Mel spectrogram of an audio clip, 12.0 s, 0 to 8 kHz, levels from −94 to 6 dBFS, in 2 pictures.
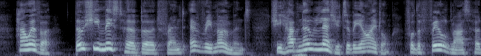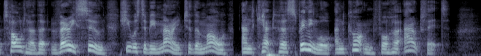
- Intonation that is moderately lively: No, wide, 8.3 semitones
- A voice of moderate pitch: Yes, medium, 150 Hz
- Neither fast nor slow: No, fast, 220 wpm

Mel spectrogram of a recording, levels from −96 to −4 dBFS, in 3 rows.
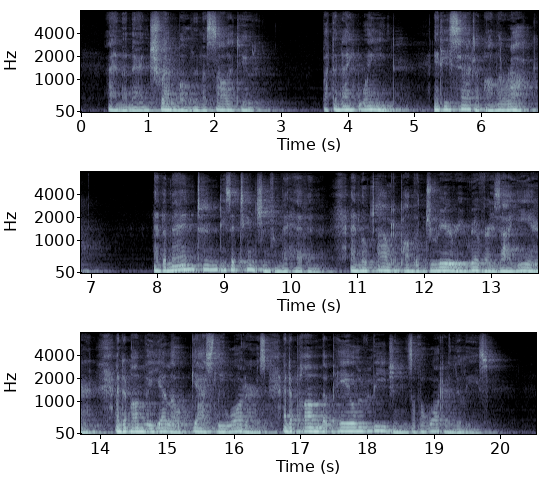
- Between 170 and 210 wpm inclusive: No, average, 140 wpm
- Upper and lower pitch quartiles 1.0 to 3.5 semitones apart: No, average, 4.5 semitones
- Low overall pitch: Yes, very low, 95 Hz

